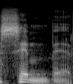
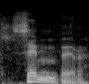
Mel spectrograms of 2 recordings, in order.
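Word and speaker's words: Sémper: Es eh Borja Semper con acento en la Elana o Borja Semper aguda. Me alegro que me hagas esa pregunta siempre que se decí esta frase es Borja Semper. Semper. De todas formas me hallo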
